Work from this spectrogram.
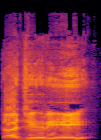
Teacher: جی میں یہاں پر قلقلہ کریں گے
